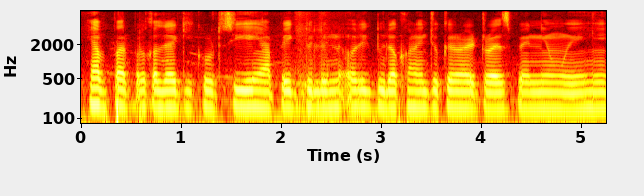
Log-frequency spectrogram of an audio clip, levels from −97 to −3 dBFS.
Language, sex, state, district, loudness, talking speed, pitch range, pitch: Hindi, male, Bihar, East Champaran, -19 LUFS, 250 wpm, 145-155 Hz, 150 Hz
